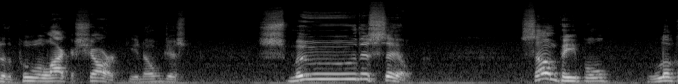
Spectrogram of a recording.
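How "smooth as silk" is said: long, high held glide on "smooth"; very slow, gliding delivery; drawn out smoothly. Shown as a demonstration. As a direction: stretch it out slowly like a smooth glide. Illustrates swimmers gliding like a shark.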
